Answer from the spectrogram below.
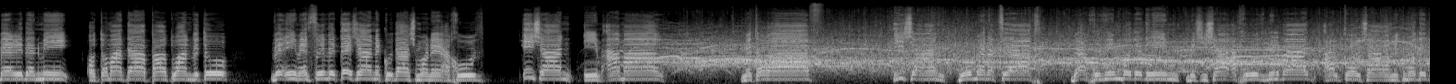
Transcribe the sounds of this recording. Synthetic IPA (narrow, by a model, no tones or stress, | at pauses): beʁid̪anmiʔo̞t̪o̞mat̪̬apaʁt̪wanvet̪u | veimesʁimvet̪ejʃane̞kud̪aʃmo̞neaχuz | iʃanimʔamaʁ | met̪o̞ʁaf | iʃanhumenat͡seaχ | beaχuzimbo̞d̪ed̪imbeʃiʃaaχuzmilmad̪alko̞lʃaaʁamit̪mo̞d̪ed̪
